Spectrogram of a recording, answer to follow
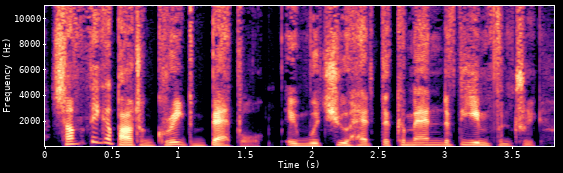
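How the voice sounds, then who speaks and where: A man's voice: a little high, sing-song, quick pace, dry recording, studio quality, pitched above the performer's own voice. A man reading an audiobook, voicing a crafty official in a musing, soothing, sly manner. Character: smooth crafty middle-aged male official.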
